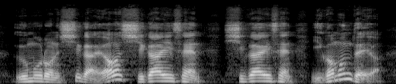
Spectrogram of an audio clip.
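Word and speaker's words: 紫外線: 그렇지, 이게 자외선, 발음은 시가이센, 음으로는 시가요. 시가이센, 시가이센, 이거면 돼요.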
